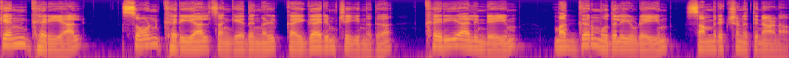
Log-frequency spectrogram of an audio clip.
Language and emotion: Malayalam, neutral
